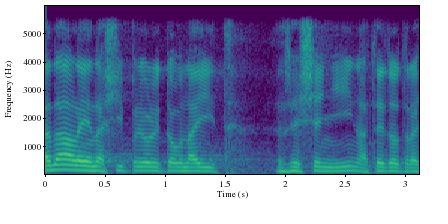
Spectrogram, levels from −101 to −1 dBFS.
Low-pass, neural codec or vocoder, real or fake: 5.4 kHz; none; real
